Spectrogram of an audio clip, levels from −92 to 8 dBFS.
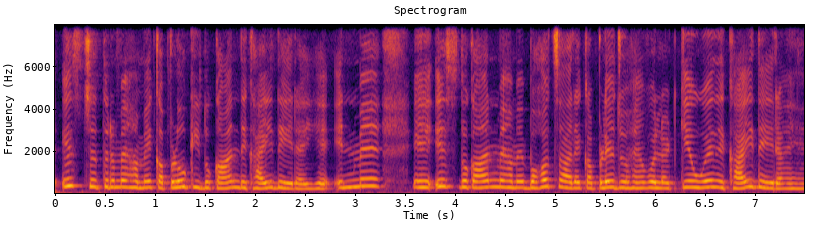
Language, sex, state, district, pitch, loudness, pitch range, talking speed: Hindi, female, Haryana, Rohtak, 285 Hz, -16 LUFS, 265-310 Hz, 225 wpm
